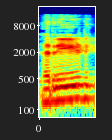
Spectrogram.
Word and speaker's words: read: यहाँ पे देखिए रीड की ये थर्ड फॉर्म है यानी पास्ट पार्टिसिपल फॉर्म है, भले ही इसका स्पेलिंग क्या है, सेम है, लेकिन इसको जब हम प्रोनाउंस करते हैं तो रीड नहीं बल्कि रेड प्रोनाउंस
